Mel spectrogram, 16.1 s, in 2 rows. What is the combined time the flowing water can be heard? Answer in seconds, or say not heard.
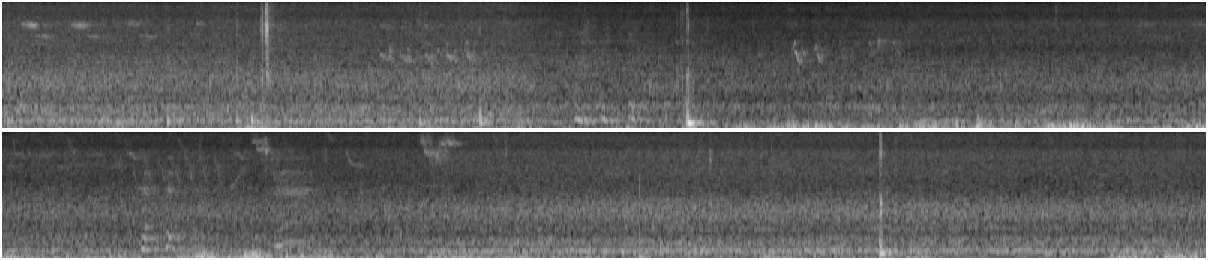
11 s.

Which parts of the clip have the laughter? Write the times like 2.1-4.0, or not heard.
3.5-4.5, 8.6-10.2.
